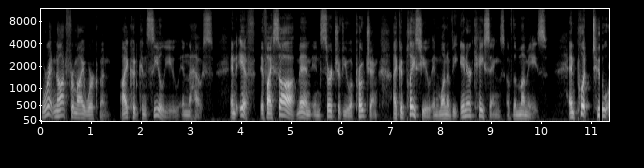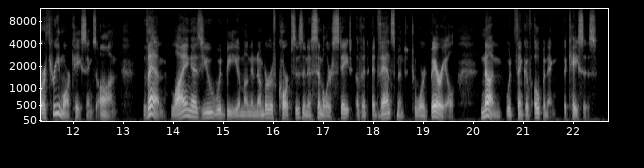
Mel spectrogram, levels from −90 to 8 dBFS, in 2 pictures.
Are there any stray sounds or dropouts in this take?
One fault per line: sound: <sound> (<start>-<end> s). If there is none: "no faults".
sound: dropout (11.2-11.2 s)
